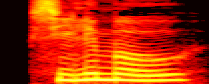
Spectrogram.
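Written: sildemåge

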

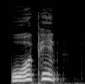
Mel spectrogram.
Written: rorpind

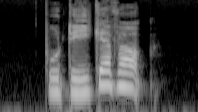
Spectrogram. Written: bodegavom

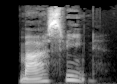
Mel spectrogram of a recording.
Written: marsvin

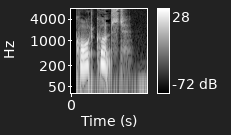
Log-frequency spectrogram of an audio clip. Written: kortkunst

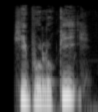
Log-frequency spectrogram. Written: hippologi

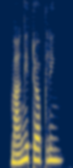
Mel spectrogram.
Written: mangedobling

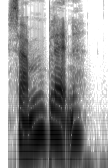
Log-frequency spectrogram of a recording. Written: SAMMENBLANDEDES

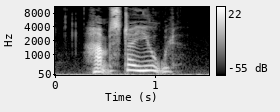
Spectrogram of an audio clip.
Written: hamsterhjul

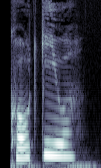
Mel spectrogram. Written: kortgiver

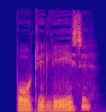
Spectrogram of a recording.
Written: bordelaise

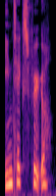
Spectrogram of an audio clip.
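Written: INDTÆGTSFØRE

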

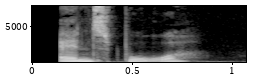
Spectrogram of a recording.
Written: anspore

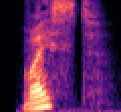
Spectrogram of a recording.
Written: VRISTEN

